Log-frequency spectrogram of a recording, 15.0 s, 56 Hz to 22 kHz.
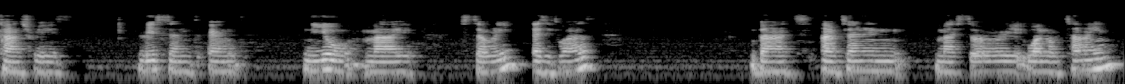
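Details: Musician who says he has been a person who stutters for almost 21 years; stuttering.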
